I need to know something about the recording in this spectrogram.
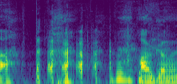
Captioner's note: laughs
